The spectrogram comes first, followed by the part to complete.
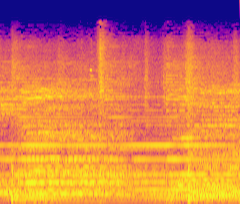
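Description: Live worship band playing a song on drum kit, bass, guitar and keyboard, with held notes and drum strikes about a second in and near the end.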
